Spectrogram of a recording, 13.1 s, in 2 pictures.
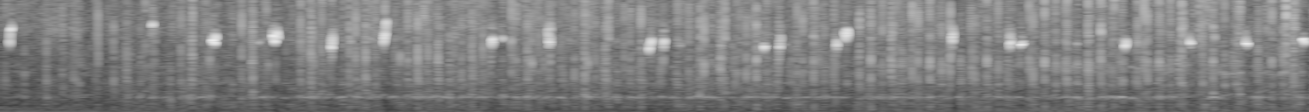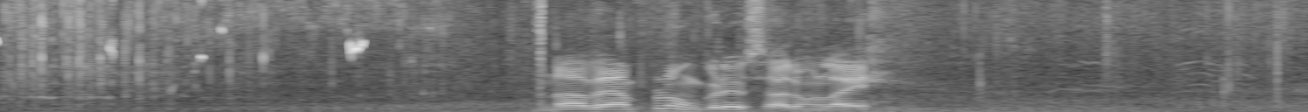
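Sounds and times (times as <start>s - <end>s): faint rapid ticking: 0.0s - 8.4s
small birds chirping: 0.0s - 8.9s.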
